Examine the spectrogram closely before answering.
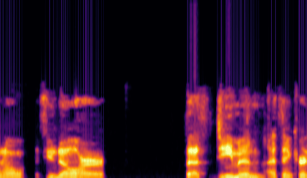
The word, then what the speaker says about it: Beth Demmon: I don't know if you know her, Beth Demon, I think her name is. Yes, that is the correct pronunciation. Beth Demon.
